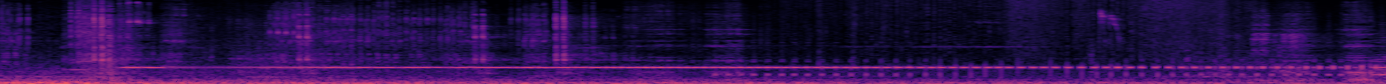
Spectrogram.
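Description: A sustained, steady tone from the film's soundtrack sets in about a second in and holds, turning into a fast pulsing warble near the end, with a lower pulsing tone joining about halfway. Scattered clicks and knocks sound underneath.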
